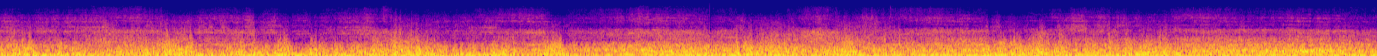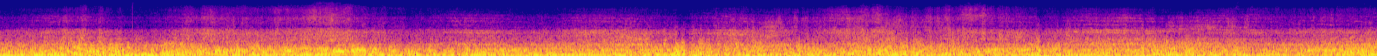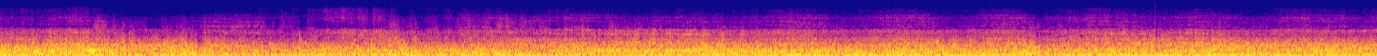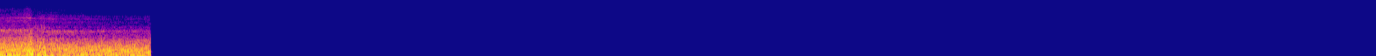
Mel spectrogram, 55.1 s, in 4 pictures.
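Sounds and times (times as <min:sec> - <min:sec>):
steel wheels rolling on rails: 0:00.0 - 0:42.8.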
